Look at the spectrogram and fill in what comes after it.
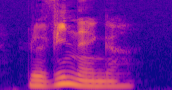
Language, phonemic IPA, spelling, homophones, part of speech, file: French, /vi.nɛɡʁ/, vinaigre, vinaigrent / vinaigres, noun / verb, Fr-vinaigre.ogg
- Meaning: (noun) vinegar; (verb) inflection of vinaigrer: 1. first/third-person singular present indicative/subjunctive 2. second-person singular imperative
